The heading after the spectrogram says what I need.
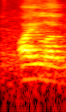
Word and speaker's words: Islay: me, Simon, is it Islay, is it Islay? Just remember, Islay means island, and you've got the pronunciation of the region.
